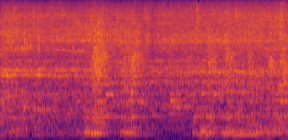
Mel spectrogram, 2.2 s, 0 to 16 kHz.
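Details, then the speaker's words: Toilet test flush after replacing a leaking 2-inch flapper that caused constant running and phantom flushing: flap lifts, strong rushing gurgling flush empties cleanly, no water running afterward; repair successful, normal flush. "Flap comes up. Flushes. Alright, it's good. So I don't hear any water or anything."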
